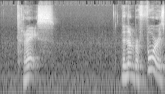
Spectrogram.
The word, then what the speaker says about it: tres: one more time dos the number three is pronounced tres in spanish tres the number four is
